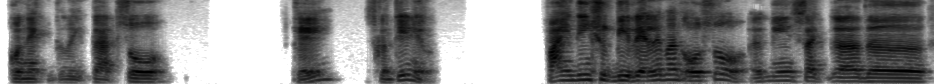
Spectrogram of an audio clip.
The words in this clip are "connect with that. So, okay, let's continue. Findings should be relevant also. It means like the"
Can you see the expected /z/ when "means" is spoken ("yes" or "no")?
no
